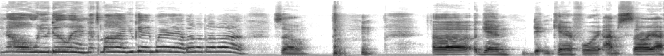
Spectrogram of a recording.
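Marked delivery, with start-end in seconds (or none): 0.0-3.1 high-pitched mock protest; mock whine. Eva Marie whining about her stolen jacket, high mock protest. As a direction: whine it like a girl whose jacket was taken. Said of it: "She's like".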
